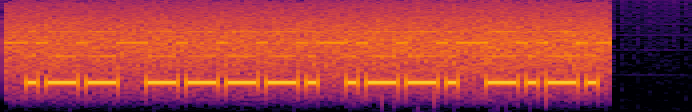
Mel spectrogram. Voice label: Skywarn 146.67; Stevens Point

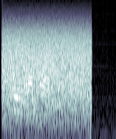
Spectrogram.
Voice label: Airports 122.7, Radio; KSTE

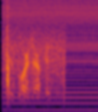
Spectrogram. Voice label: Aviation 121.5 Emergency

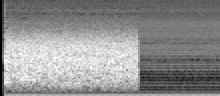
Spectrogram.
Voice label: Aviation 121.5 Emergency

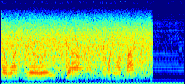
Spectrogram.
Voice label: Aviation 121.5 Emergency

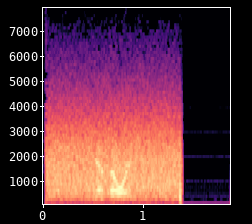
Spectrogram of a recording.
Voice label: Aviation 121.5 Emergency

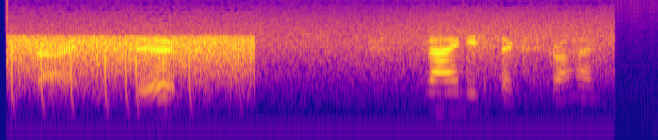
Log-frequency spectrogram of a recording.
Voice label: Fire Dispatch

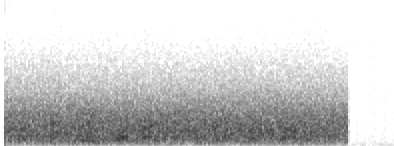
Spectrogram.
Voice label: Airports 122.7, Radio; KSTE

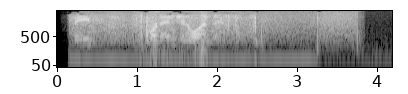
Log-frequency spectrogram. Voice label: Fire Dispatch

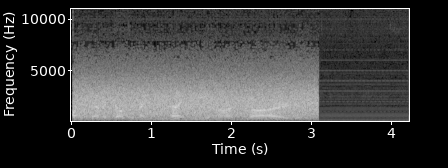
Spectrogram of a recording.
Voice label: Aviation 121.5 Emergency

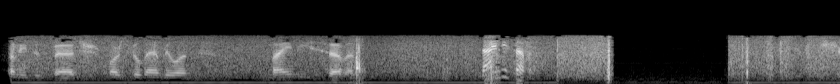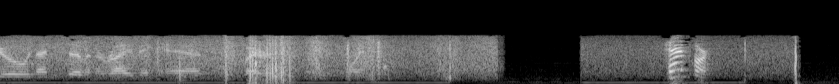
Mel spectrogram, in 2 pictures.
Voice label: Fire Dispatch

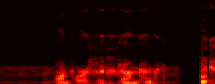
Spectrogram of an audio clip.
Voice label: Police Sheriff Dispatch

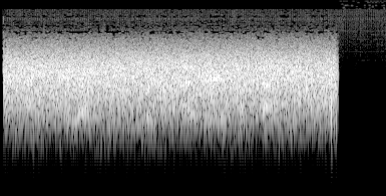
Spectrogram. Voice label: Aviation 121.5 Emergency

